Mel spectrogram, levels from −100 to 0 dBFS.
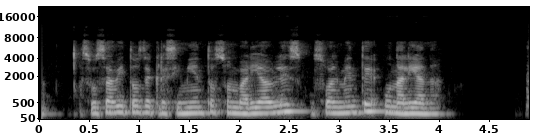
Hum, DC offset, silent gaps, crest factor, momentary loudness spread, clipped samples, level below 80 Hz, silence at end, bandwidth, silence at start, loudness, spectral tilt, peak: none; under 0.1%; none; 16 dB; 6 LU; under 0.1%; -76 dBFS; 0.85 s; 7.6 kHz; 0.05 s; -33 LUFS; -6 dB/octave; -16 dBFS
